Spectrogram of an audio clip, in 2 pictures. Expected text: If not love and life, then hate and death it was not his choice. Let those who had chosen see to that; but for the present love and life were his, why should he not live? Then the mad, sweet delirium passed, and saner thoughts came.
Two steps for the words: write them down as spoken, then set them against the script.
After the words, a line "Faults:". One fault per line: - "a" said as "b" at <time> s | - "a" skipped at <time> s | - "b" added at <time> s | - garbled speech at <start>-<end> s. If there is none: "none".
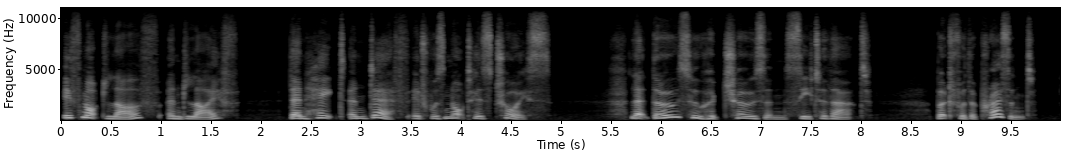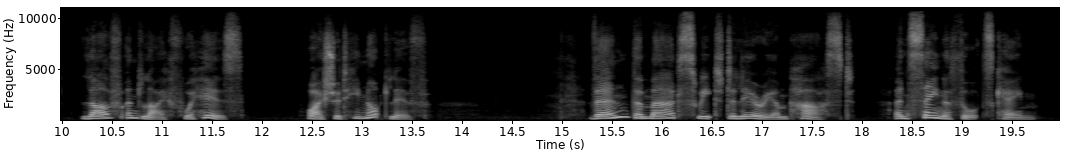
If not love and life, then hate and death it was not his choice. Let those who had chosen see to that; but for the present love and life were his, why should he not live? Then the mad, sweet delirium passed, and saner thoughts came.
Faults:
none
